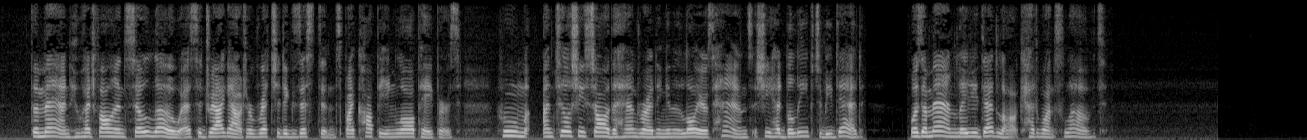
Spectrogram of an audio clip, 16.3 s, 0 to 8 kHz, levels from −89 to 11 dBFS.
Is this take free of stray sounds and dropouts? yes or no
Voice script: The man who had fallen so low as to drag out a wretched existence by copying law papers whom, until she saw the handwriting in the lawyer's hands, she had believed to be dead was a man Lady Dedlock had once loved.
yes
